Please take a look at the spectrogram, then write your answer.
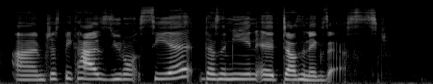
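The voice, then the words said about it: Weak attempt at Chicago accent. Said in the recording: “she's got the thickest Chicago accent out of all of them ... We'll throw in some Valley Girl at the end ... that wasn't very Chicago ... practice my Chicago accent”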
